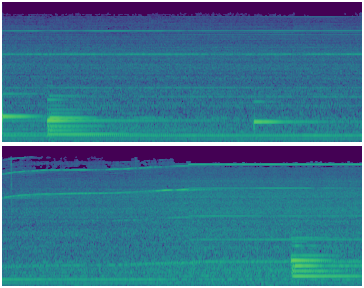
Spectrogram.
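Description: Piano chords struck and left to ring, with a single note in between, over the steady hum and high whine of a running vacuum cleaner. From about halfway through, the vacuum's whine climbs gradually in pitch and then holds, as the control on its handle is worked.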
